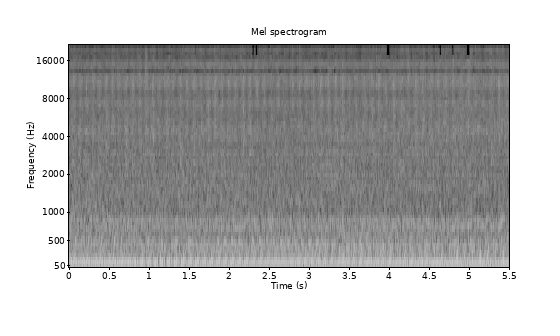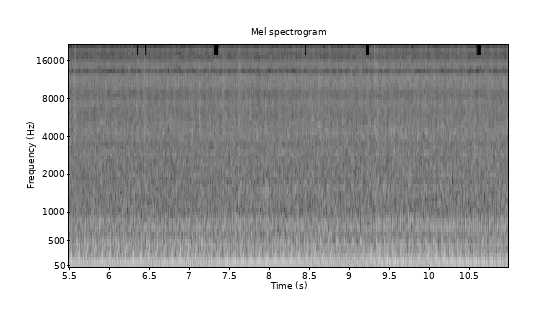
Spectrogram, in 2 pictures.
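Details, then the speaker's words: 1996 engine-swapped squarebody truck on its first startup, run only briefly with no coolant: steady, even idle with a smooth low rumble and no knocks, misses or ticks, sounding healthy. "We don't got any coolant in, so we can't run it real long, but just enough to make me feel happy that it runs."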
